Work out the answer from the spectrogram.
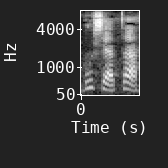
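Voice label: "bush attack", Nigerian Pidgin, female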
